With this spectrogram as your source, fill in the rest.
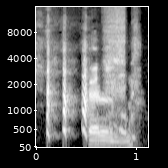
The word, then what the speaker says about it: Köln: Köln.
